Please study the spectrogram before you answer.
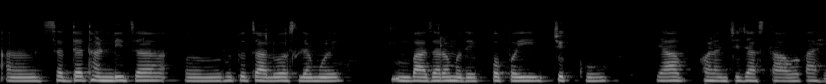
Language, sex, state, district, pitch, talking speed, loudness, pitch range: Marathi, female, Maharashtra, Pune, 170 Hz, 110 wpm, -33 LUFS, 165-175 Hz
